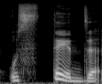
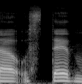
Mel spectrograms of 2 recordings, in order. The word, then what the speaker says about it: أستاذ: أستاذ مساعد، أستاذ مشارك، أستاذ كرسي، وأستاذ زائر. هي كلمة فارسية وغير عربية، ولم تورد هذه الكلمة في الشعر الجاهلي، وتنطق بضم الهمزة وتعني المهارة في العمل أو الماهر في شيء أو العالم به.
